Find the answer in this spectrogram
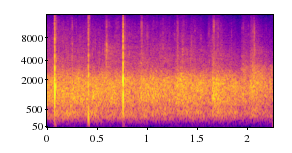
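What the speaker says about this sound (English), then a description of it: "So let's hear a round of applause for the folks who helped make today possible" Audience applause at an industry event, a brief, steady wash of many hands clapping, moderately distant, with a couple of sharper claps standing out at the start.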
